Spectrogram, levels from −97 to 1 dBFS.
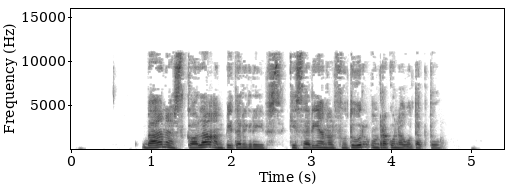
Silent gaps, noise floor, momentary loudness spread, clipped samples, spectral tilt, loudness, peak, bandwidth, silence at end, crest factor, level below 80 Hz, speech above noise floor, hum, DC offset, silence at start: none; -68 dBFS; 9 LU; under 0.1%; -3.5 dB/octave; -24 LUFS; -6 dBFS; 11.5 kHz; 0.8 s; 20 dB; -76 dBFS; 44 dB; none; under 0.1%; 0.9 s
